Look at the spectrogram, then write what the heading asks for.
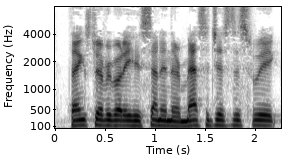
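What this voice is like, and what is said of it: Put-on American accent. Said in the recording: “do you want to use an American accent for the rest of the podcast?”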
